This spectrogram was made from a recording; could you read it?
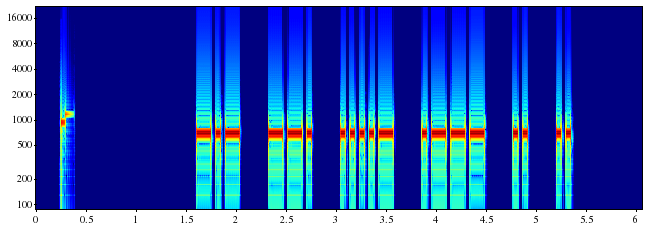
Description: Morse code, heard as a keyed tone, about 25 wpm, spaced as for 18 wpm, 700 Hz. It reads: KG4JII
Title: USA Call Signs - 6 Characters - 2x Character Spacing - 25wpm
